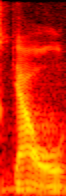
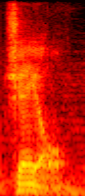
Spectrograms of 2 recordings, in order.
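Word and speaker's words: gaol: truly huh interesting also i always thought it was gowl rather than jail although that um like that makes sense pronunciations and spellings evolve over time after all okay the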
